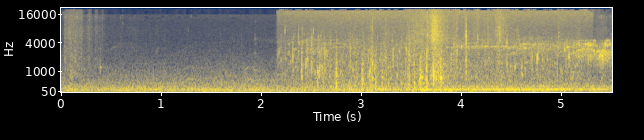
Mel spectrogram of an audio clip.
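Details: Sloshing water and low rumbling noise with faint voices, and no animal calls.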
